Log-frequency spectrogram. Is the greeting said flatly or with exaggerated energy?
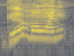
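exaggerated energy. It is said with heavy, exaggerated emphasis. The reader adds attitude that was never there. "you reading it"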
